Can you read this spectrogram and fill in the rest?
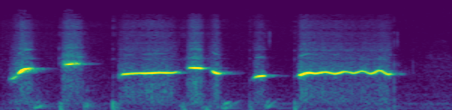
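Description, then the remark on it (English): Someone whistles a brief, carefree tune, with a few quick rising notes followed by longer held tones, clear and unaccompanied, with no talking. “Jasper Tudor left the Breton town of Vannes, apparently on his way to meet with the Duke Francis, presumably whistling casually.”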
